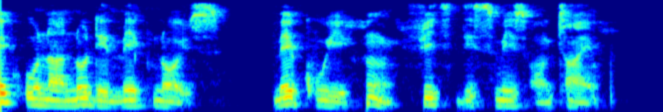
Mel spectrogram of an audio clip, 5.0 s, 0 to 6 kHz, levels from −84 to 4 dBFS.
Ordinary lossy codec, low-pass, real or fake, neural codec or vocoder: AAC, 48 kbps; 5.4 kHz; real; none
